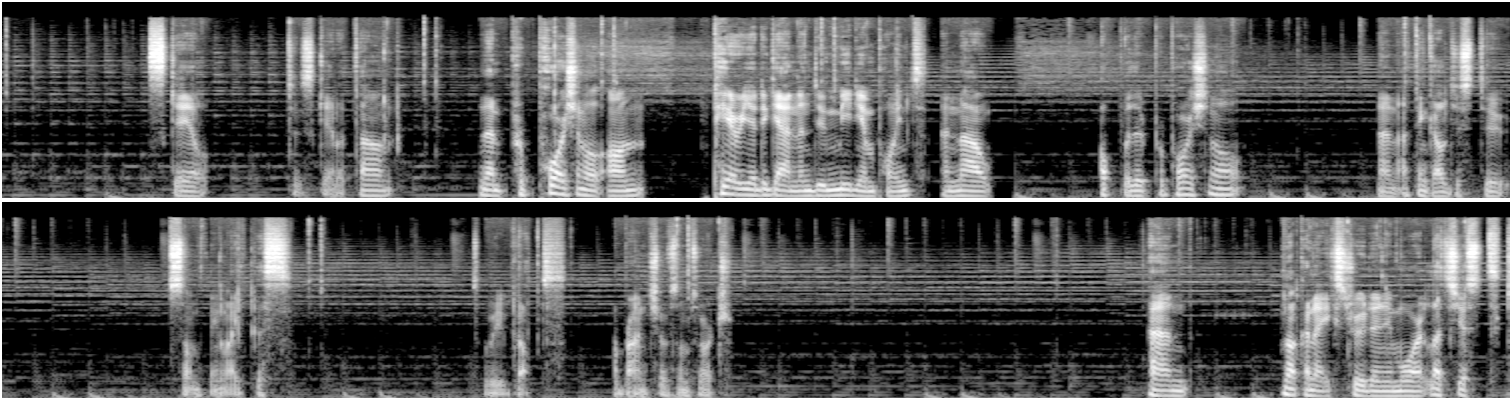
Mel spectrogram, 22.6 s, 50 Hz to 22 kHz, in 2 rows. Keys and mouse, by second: 0.3 s, 1.9 middle click, 2.6 1, 2.9 click, 3.9 0, 4.2 click, 5.0 ., 6.5 g, 9.6 middle click, 10.5 g, 12.8 r, 13.6 g, 14.5 click, 14.9 g, 16.4 middle click, 17.2 click, 17.5 middle click, 19.1 g, 20.5 middle click, 21.1 middle click, 21.8 Tab, 22.0 middle click.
